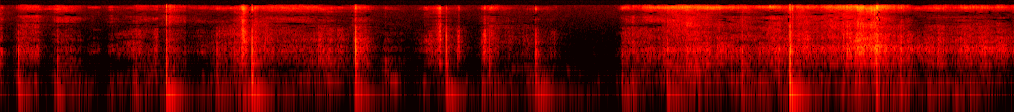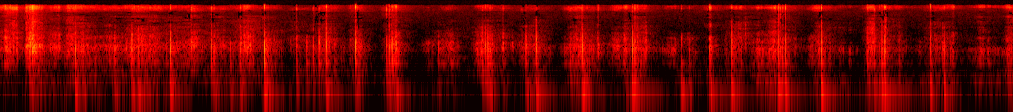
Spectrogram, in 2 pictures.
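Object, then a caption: Corrugated cardboard sheet. Fingertips tap quickly on a flat white corrugated cardboard sheet resting on black cloth. The taps come as a rapid, uneven run of soft, dull thuds with short papery scratches between them, and a brief brushing rustle in the middle. Each tap dies away almost at once, leaving a low, hollow pattering.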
